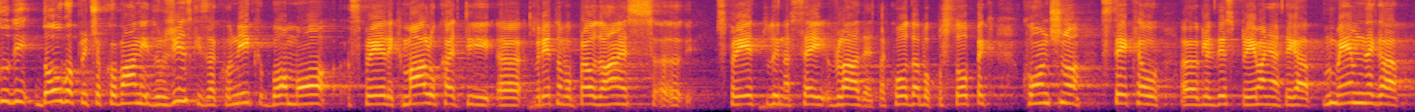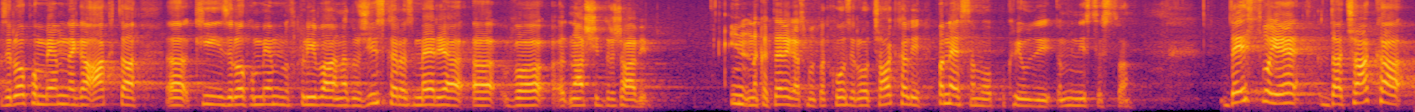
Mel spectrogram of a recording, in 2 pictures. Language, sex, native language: Slovenian, female, Slovenian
